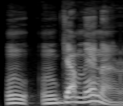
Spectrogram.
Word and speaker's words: N'Djamena: called N'Djamena, right? Oh my goodness. Okay, you said it right, but the N is silent. Njamena.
